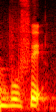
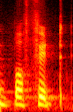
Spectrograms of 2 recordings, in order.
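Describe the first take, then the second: First: The final T sound is left silent. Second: The final T sound is clearly pronounced. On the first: It is the noun for a meal. The speaker calls it wrong. "not buffet" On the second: It is the verb, unrelated to food. The speaker calls it right. "this naughty letter T doesn't remain silent. We have to pronounce it"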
